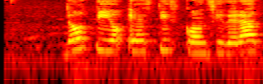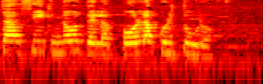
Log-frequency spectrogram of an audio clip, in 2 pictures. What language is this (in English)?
Esperanto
